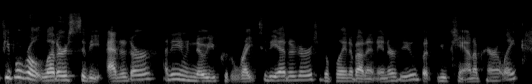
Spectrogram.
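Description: Speaking in a Midwestern American accent, a woman uses a medium pitch and lively intonation. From US Midwest. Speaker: historian and author. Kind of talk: academic discussion. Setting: video call.

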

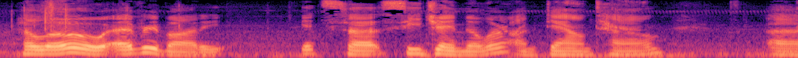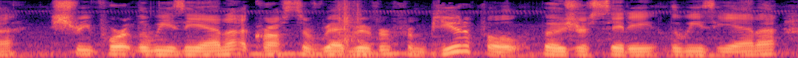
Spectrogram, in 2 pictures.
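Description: A man speaks at medium pitch and a moderate pace, with ordinary pitch variation. The sound is dry with no echo, over noticeable background noise. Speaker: vlogger. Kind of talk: casual vlog monologue. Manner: relaxed, many fillers and repetitions. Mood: calm, friendly. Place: street. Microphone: phone near.

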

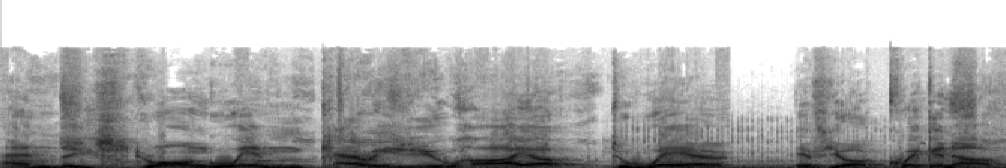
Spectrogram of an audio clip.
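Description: Over music in the background, a man with an American accent speaks at a very slow pace in a fairly high pitch, with lively intonation and very even loudness. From United States. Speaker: poet. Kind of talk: book trailer narration.

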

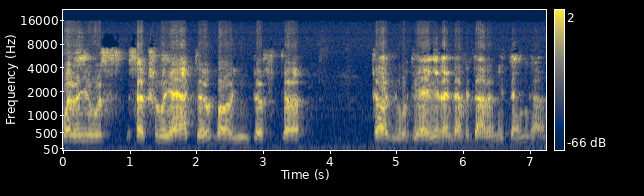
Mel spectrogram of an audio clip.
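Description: A man with a bright, sharp tone speaks at a fairly slow pace with fairly even intonation. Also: medium pitch for a man. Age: 70s. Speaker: suspected predator on phone. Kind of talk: casual phone chat. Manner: halting.

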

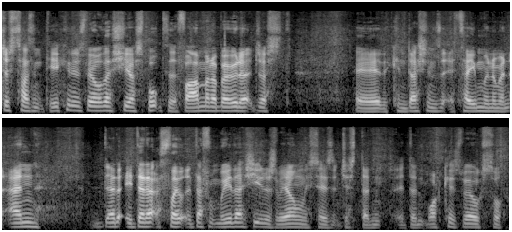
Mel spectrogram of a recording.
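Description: The sound is dry, with no echo. A man speaks in a monotone, flat way. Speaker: sheep farmer vlogger. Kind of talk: casual vlog chat. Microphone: phone near.

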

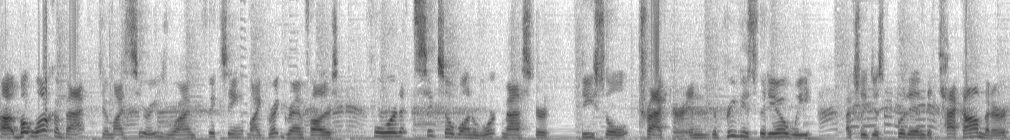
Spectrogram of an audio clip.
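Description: Music plays clearly in the background. A man speaks over it at a moderate pace. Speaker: hobby tractor restorer. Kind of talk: casual vlog chat. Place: workshop.

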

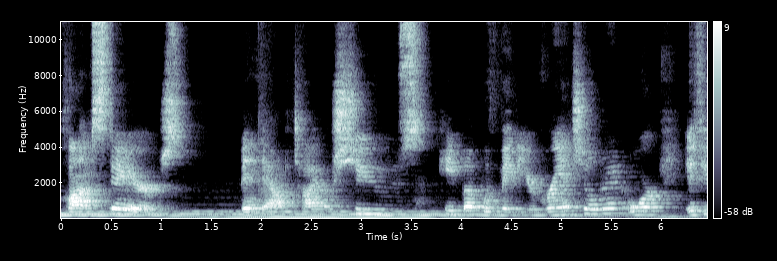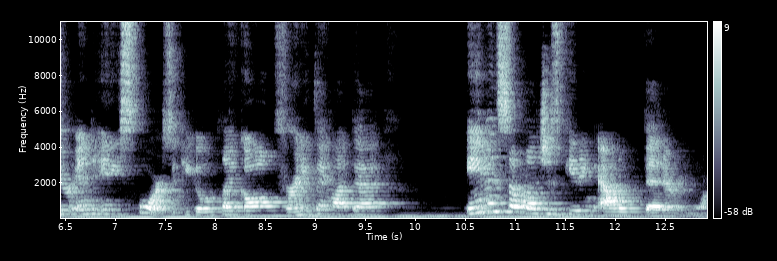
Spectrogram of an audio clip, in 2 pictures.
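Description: A woman's voice swings widely in loudness, with audible room echo and faint music in the background. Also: moderate pace. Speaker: fitness instructor. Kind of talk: tutorial. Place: home room. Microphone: camera far.

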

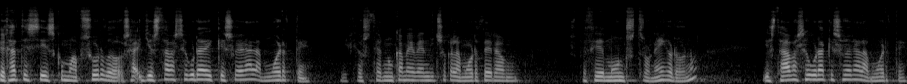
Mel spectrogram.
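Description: Her pace is very fast. The woman keeps a fairly even intonation. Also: medium pitch for a woman. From Spain, Madrid. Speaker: doctor, tsunami survivor; interview guest. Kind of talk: interview. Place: studio. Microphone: lapel.

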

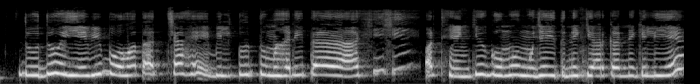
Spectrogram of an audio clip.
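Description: A female-sounding, cartoonish character voice speaks at an extremely high pitch. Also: moderate pace. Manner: soft, clingy, sweet.

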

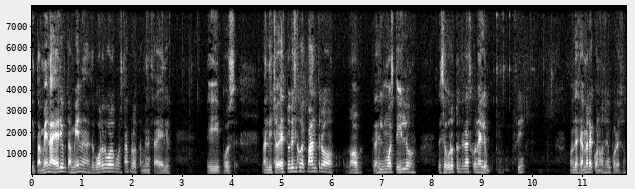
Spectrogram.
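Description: Fairly quick delivery broken by long, frequent pauses, with ordinary pitch variation. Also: man, medium pitch for a man. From Monterrey, Mexico (Colonia Treviño); Monterrey. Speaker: professional wrestler; guest. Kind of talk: casual interview. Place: studio. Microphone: lapel.

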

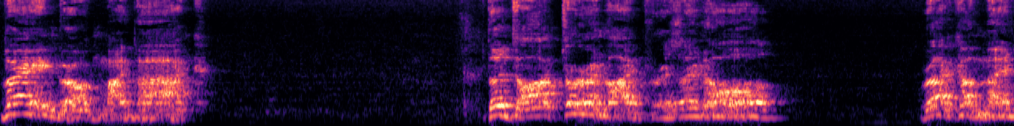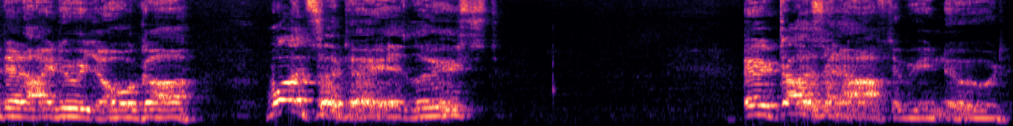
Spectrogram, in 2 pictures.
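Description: A man puts on a character voice pitched high. He talks at a very slow pace, with a slight echo. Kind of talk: comic gravelly superhero parody. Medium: comedy sketch. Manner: gruff, self-pitying, deadpan. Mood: deadpan comedic.

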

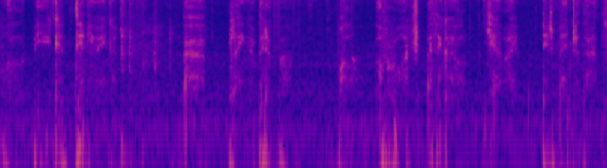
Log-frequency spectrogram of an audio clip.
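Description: Someone is whispering. There are long, frequent pauses. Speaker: ASMR gaming content creator. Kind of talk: ASMR gaming commentary, whispered. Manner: whispered, soft-spoken.

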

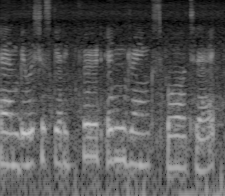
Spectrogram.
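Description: A woman speaks at a moderate pace and a medium pitch, in a monotone, flat intonation. Noticeable background noise runs underneath. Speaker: vlogger. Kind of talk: casual vlog. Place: home room. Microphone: phone near.

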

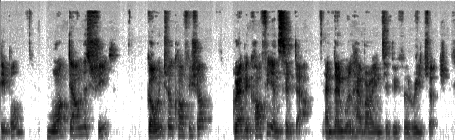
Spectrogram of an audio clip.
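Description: A man talks fairly quickly in a fairly high voice with a bright, sharp tone and ordinary pitch variation. The background is quiet. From Germany. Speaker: professor and author; professor. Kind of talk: interview. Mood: warm, smiling, animated. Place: home room. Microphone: webcam.

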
